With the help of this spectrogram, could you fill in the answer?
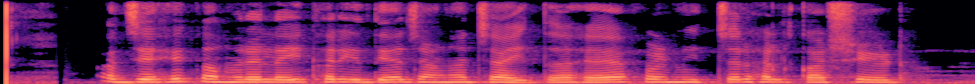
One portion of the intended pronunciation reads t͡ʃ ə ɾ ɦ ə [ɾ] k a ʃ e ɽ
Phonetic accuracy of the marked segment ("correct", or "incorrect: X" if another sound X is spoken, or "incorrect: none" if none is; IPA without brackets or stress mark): incorrect: l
